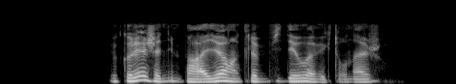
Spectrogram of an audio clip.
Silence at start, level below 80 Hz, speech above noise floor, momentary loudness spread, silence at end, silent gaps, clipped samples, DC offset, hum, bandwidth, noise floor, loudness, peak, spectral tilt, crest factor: 1.1 s; -62 dBFS; over 72 dB; 11 LU; 0.75 s; none; under 0.1%; under 0.1%; none; 7.2 kHz; under -90 dBFS; -19 LUFS; -2 dBFS; -6.5 dB/octave; 18 dB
